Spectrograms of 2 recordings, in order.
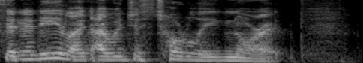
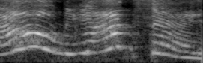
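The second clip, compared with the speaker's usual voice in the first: shrill, very high-pitched, loud cry; 7 dB louder than usual. Retelling what a woman once said, imitating a high-pitched voice. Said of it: "she had like a real high pitched voice".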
